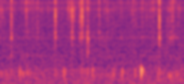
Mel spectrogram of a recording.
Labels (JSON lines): {"label": "ambient", "recorder": "HydroMoth"}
